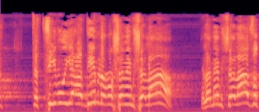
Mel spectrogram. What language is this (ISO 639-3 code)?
heb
